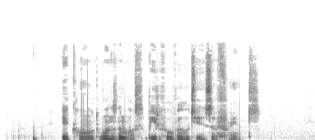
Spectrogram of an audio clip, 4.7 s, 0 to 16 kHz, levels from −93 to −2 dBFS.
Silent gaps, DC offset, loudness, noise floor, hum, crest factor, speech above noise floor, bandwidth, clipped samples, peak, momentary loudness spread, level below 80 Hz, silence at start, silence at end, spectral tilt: none; under 0.1%; -39 LUFS; -78 dBFS; none; 22 dB; 39 dB; 11.5 kHz; under 0.1%; -18 dBFS; 17 LU; -66 dBFS; 0.5 s; 0.85 s; -4.5 dB/octave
